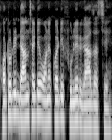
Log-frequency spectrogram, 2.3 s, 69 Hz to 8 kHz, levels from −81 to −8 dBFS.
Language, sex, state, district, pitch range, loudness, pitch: Bengali, male, West Bengal, Alipurduar, 115-150 Hz, -17 LUFS, 135 Hz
